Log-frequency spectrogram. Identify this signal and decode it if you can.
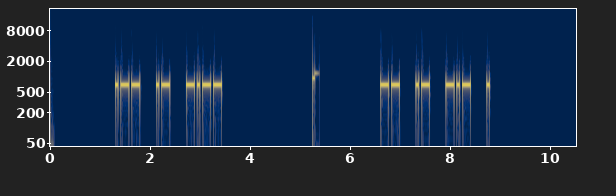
Morse code, heard as a keyed tone, about 22 wpm, spaced as for 16 wpm, 700 Hz. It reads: WAY MAKE
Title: 2x Character Spacing - Top 200 Words - 22wpm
